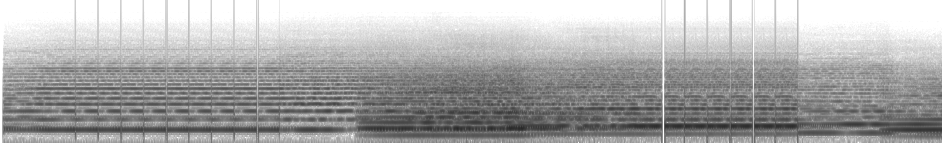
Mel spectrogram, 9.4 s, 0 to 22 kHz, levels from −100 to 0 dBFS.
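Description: A music clip with a CD stuck on one turn, twice: from 0.75 to 2.79 s and again from 6.61 to 7.97 s, the same 0.23 s slice repeats with a tiny mute at each jump, where a scratch knocks the laser back a track.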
